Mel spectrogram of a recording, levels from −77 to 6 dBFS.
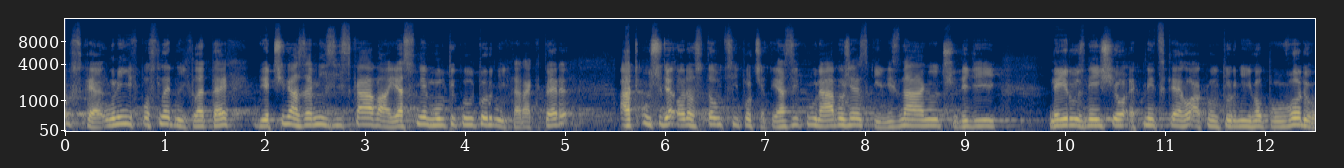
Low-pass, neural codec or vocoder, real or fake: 14.4 kHz; codec, 44.1 kHz, 2.6 kbps, SNAC; fake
